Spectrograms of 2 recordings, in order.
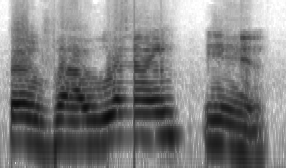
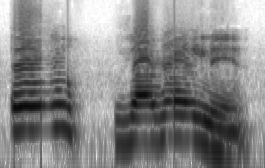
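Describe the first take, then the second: First: The stress is on the third syllable. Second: The stress is on the first syllable. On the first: The speaker calls it right. "when you place stress on well, well" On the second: The speaker calls it wrong. "stress is on O, the first syllable"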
